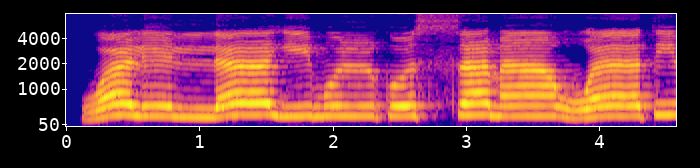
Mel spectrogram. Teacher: یہاں دونوں جگہوں پہ کھڑی حرکات ہے، تو ہم یہاں 2 یا 3 حرکت کے برابر کھینچ کے پڑھیں گے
